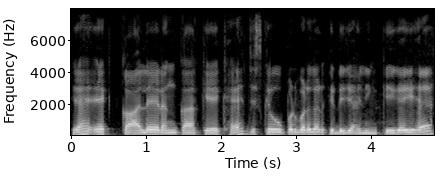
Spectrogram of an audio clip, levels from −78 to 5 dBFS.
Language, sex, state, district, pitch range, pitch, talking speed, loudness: Hindi, male, Bihar, Vaishali, 130-150 Hz, 140 Hz, 185 wpm, -13 LUFS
